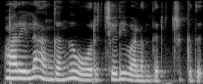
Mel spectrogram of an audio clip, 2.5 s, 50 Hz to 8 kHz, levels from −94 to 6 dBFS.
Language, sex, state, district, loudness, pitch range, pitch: Tamil, female, Tamil Nadu, Nilgiris, -16 LUFS, 190-250 Hz, 215 Hz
